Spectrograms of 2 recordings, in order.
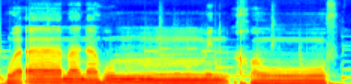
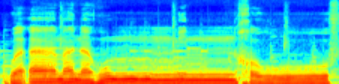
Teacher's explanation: Bacaan ini mengandung hukum bacaan izhar halki karena terdapat nun mati bertemu huruf kha dan harus dibaca jelas.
